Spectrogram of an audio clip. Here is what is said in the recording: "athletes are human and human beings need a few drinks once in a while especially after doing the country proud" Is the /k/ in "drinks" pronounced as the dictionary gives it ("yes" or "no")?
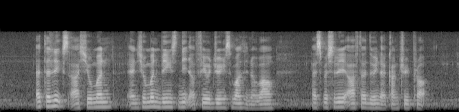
no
